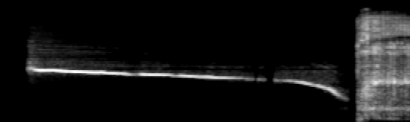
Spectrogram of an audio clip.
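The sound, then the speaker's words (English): A person whistles a long, steadily falling tone, imitating a dropping bomb. The pitch sinks over about three seconds, then a sudden loud, noisy burst follows, like a mouth-made explosion. “I need one that's just like a bomb falling, like.”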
